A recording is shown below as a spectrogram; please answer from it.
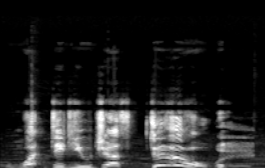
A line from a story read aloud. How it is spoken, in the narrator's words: your shout is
